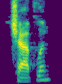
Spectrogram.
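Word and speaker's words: chaplain: bible by this point chaplin yeah it's pronounced chaplin like charlie chaplin i'm sorry sorry about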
